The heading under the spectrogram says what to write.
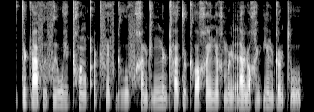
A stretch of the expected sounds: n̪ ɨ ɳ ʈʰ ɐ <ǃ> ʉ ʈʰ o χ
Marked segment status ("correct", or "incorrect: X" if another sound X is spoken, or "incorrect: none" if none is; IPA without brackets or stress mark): incorrect: t̪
